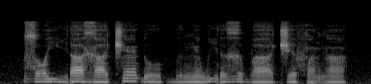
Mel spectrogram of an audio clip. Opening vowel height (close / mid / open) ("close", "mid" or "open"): mid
